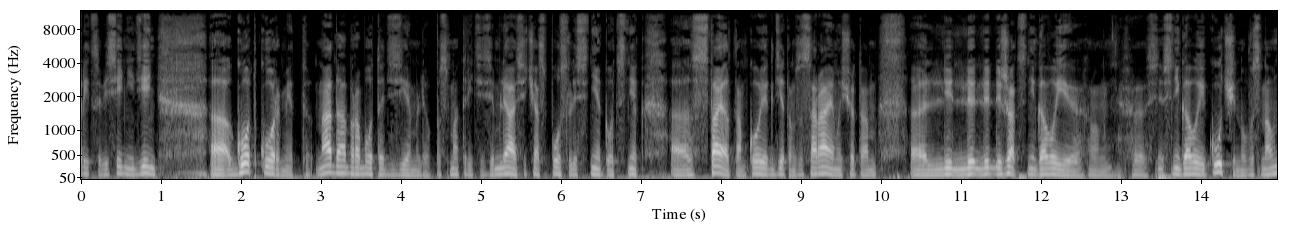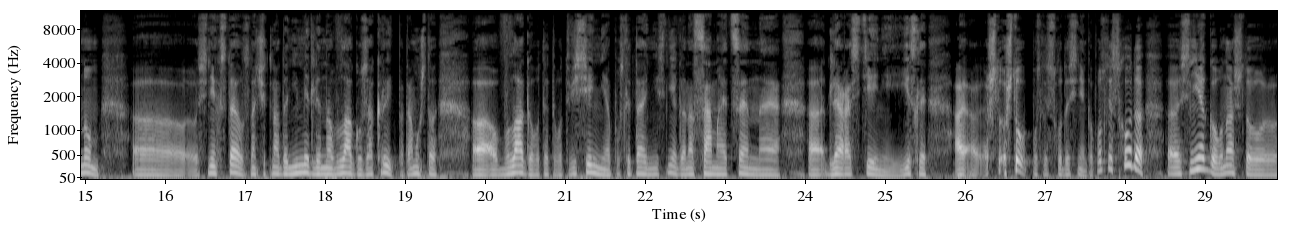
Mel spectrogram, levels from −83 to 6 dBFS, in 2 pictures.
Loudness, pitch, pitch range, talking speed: -23 LUFS, 115 Hz, 100-125 Hz, 130 wpm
